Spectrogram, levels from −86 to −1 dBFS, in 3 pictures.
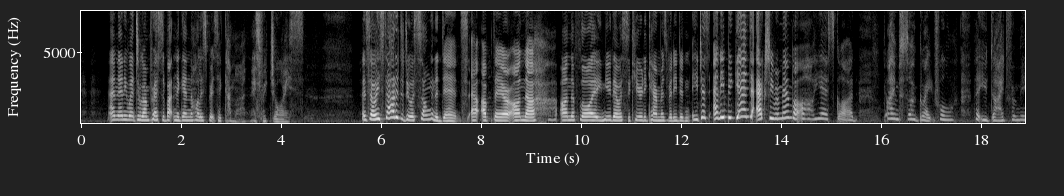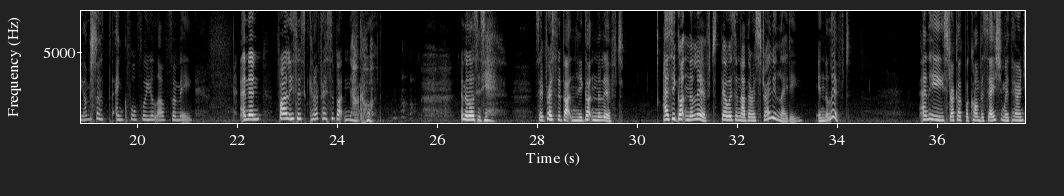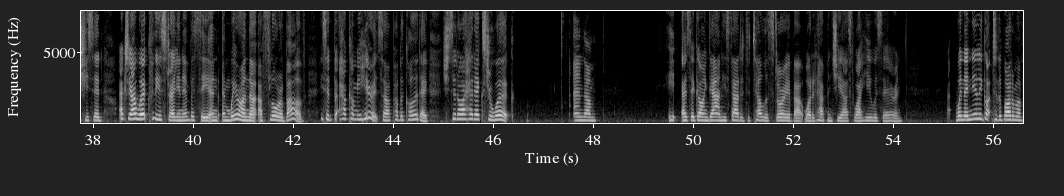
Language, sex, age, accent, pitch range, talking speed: English, female, 40-59, Australian, 225-305 Hz, 205 wpm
